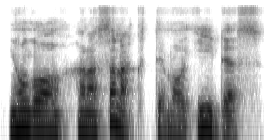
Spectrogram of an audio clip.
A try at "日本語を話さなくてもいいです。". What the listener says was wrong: Good, good, good.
